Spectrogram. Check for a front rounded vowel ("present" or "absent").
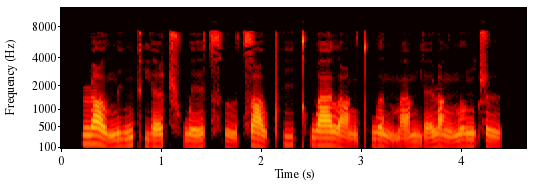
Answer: absent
